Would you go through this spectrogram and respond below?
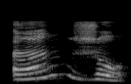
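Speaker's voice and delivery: "Anjo" drawn out in two separate syllables. Shown as a demonstration. Teacher showing two sounds to pupils, "Anjo" syllable by syllable. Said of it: "ela tem dois sons".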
